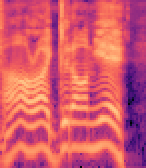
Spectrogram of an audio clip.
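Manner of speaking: put-on Australian accent. Imitating how a quiz speaker talks: Australian accent impersonation. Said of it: "That's how I do an Australian impersonation".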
